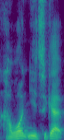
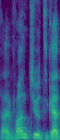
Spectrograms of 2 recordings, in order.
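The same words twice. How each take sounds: First: It is said in the speaker's ordinary accent. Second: It is said in a put-on Russian accent.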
